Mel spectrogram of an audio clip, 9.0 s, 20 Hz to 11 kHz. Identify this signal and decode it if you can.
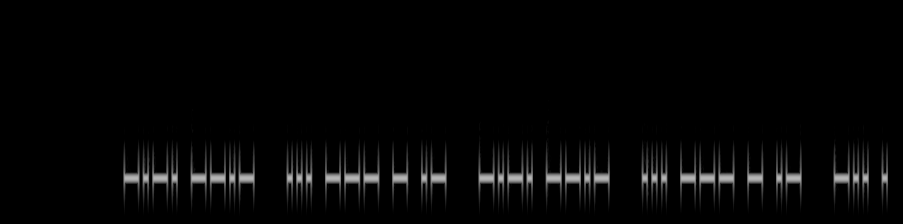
Morse code, heard as a keyed tone, about 25 wpm, 690 Hz. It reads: CQ SOTA CQ SOTA DE
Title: SOTA QSO Practice 25wpm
